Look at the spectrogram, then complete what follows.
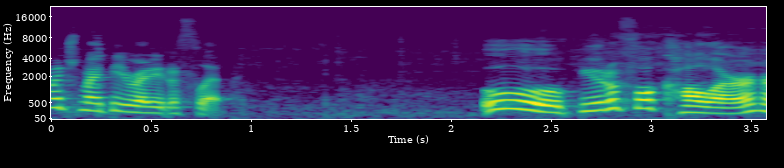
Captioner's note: pan sizzling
